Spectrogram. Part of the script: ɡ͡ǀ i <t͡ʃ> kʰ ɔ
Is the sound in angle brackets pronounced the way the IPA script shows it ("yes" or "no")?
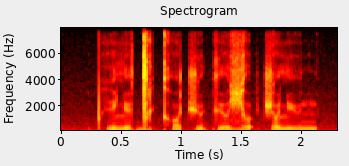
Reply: no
